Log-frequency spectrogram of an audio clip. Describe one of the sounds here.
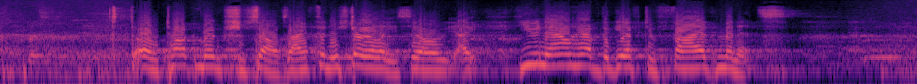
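A man speaks through a microphone and loudspeaker in a large room.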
